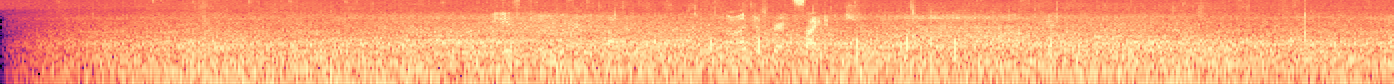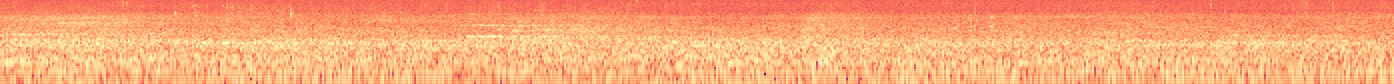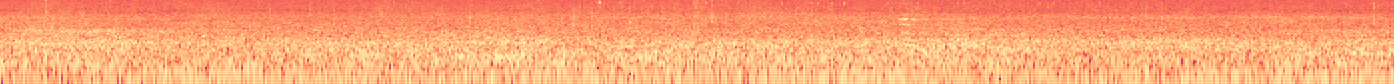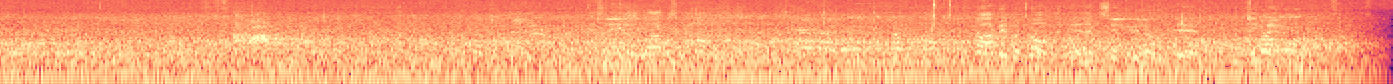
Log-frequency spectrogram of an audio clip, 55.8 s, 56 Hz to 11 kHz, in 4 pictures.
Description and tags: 03 Philly Street Ambiance #2
Recording of Philadelphia, Pennsylvania, USA street.
city, philadelphia, street, urban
